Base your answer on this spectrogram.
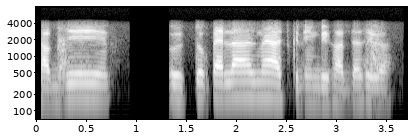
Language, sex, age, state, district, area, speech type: Punjabi, male, 18-30, Punjab, Shaheed Bhagat Singh Nagar, urban, conversation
